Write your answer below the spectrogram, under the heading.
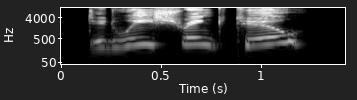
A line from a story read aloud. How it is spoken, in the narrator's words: squeaked Shai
